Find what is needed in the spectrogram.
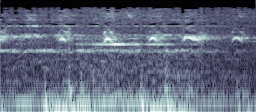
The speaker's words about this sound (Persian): توی محوطه جلوی بیمارستان کلاغا قوقایی به راه انداختند. برم تماشاشون کنم.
